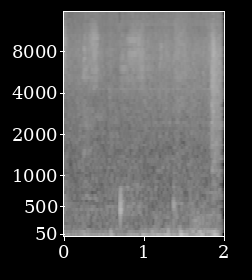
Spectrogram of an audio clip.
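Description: Faint marker writing on a whiteboard, a few short strokes.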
